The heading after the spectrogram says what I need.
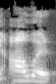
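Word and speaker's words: hour: अ क्यों नहीं लगा, क्योंकि आवर ओ से शुरू करता है ना, इसका साउंड वोवल साउंड करता है, तो इसमें हमेशा क्या लगेगा, एन लगेगा, क्योंकि एच हमेशा इसमें साइलेंट रहता है।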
